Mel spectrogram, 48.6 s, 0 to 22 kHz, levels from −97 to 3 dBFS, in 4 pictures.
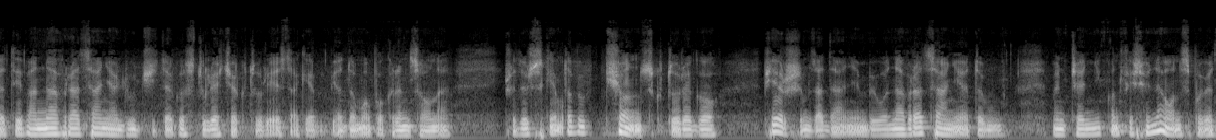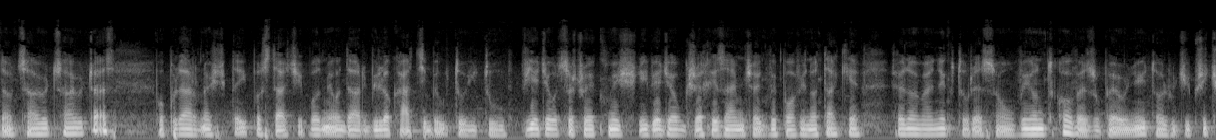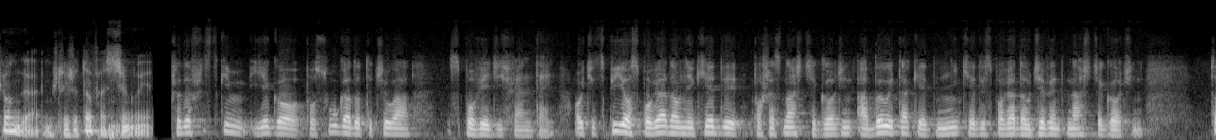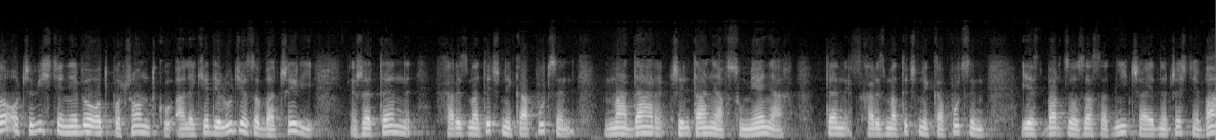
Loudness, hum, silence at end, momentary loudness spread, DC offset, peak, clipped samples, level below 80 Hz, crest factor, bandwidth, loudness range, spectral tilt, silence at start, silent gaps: -21 LUFS; none; 0 s; 8 LU; under 0.1%; -2 dBFS; under 0.1%; -52 dBFS; 18 dB; 6.2 kHz; 2 LU; -9.5 dB/octave; 0 s; none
